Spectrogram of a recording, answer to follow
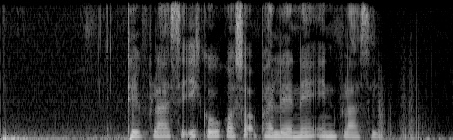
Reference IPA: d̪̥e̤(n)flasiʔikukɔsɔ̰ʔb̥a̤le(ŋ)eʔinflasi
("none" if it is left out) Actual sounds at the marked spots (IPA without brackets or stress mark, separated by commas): none, n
